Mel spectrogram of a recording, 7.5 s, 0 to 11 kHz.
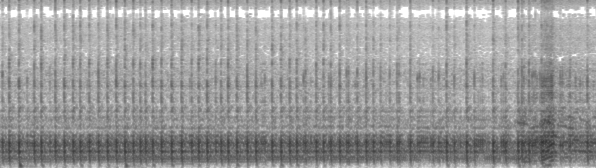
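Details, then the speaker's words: Old McCulloch 1-10 chainsaw being tuned to idle normally after long storage: crisp, even two-stroke pulses at a steady fast beat with a small blip; runs cleanly; spark had been stolen by debris that needed cleaning out. "watch what happens as I tuned this and bring it and settle it into its place where it'll idle and do normally"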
